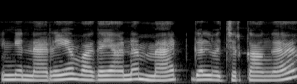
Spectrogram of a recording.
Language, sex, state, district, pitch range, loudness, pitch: Tamil, female, Tamil Nadu, Nilgiris, 195-220 Hz, -17 LUFS, 210 Hz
